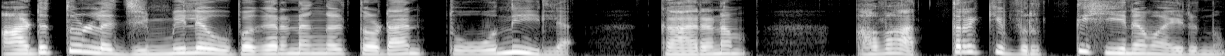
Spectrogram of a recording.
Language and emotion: Malayalam, disgusted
